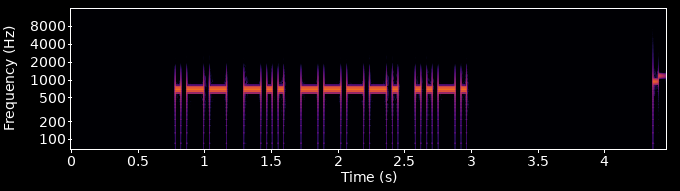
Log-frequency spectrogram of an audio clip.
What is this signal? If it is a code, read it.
Morse code, heard as a keyed tone, about 28 wpm, 700 Hz. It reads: WD9F
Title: NA SOTA Chaser Callsigns 28wpm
